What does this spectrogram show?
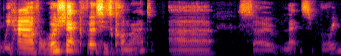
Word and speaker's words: Wojciech: I mean, I think his name is actually pronounced Wojciech. Wojciech.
